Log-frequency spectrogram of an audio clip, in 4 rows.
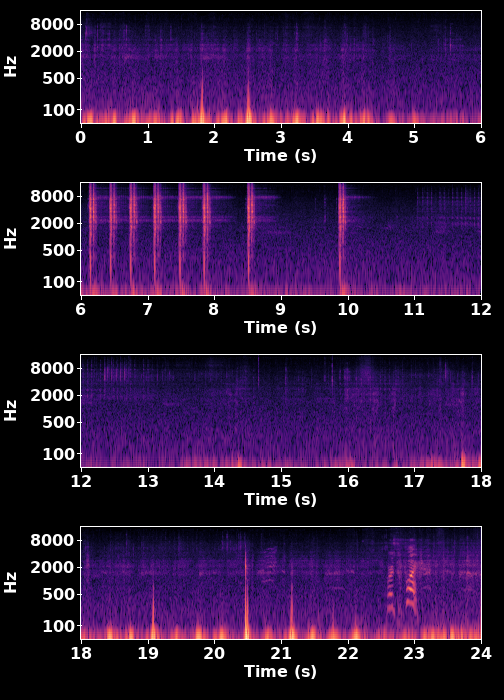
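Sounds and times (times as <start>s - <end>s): airsoft rifle shots: 6.1s - 8.9s, 9.8s - 10.3s
faint rustling: 11.1s - 20.7s.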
